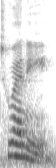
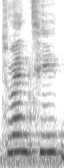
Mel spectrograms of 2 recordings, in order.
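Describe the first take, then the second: First: The t after the n is dropped. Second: The t after the n is clearly pronounced. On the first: The speaker calls it right. "T'den hiç haber yok" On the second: The speaker calls it wrong. "Twenty demiyoruz"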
